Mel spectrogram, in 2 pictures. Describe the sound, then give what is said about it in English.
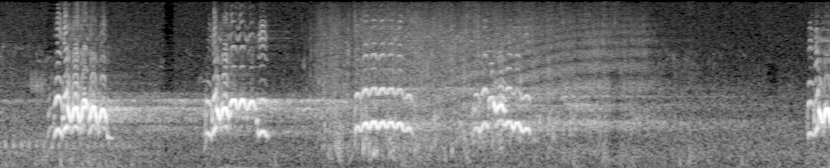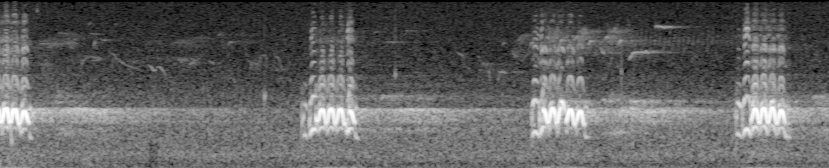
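A common loon gives its tremolo call, a series of quavering, laughing bursts repeated about eight times at uneven intervals, with brief pauses between. Each burst is a loud, wavering mid-pitched warble with no talking. “This next call is the tremolo. It seems to be used to express alarm or distress.”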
